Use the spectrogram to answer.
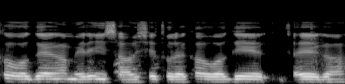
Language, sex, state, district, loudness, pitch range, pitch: Rajasthani, male, Rajasthan, Churu, -15 LUFS, 120-125 Hz, 120 Hz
